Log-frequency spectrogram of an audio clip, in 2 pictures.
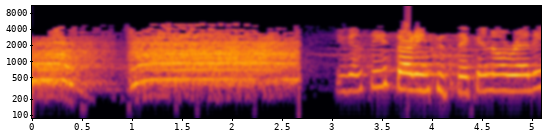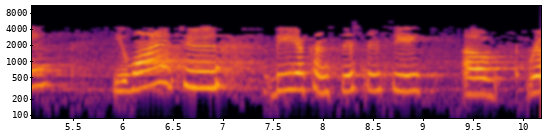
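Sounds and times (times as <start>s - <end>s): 
stick blender mixing soap batter: 1.0s - 2.7s
speech: 3.2s - 10.1s.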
